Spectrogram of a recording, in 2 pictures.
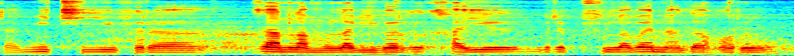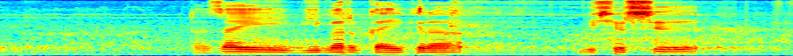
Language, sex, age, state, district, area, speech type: Bodo, male, 45-60, Assam, Udalguri, rural, spontaneous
